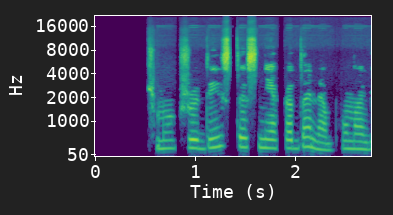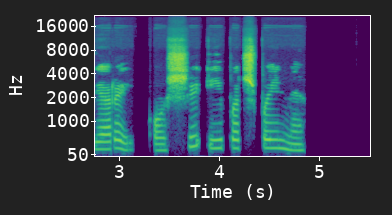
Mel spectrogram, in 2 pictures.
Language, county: Lithuanian, Vilnius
